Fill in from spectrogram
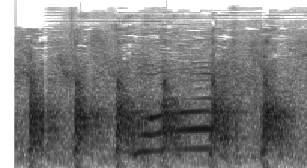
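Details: Parrot imitating a dog's bark: five short harsh bark-like bursts roughly every half second, with a thin whistled tone sliding upward in the middle.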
